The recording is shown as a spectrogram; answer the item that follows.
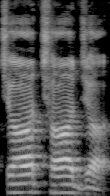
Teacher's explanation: जैसे आप च छ जब बोलेंगे तो तालु से बोलेंगे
